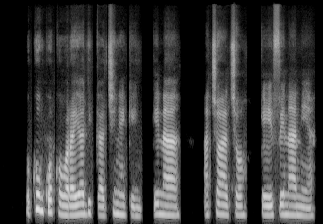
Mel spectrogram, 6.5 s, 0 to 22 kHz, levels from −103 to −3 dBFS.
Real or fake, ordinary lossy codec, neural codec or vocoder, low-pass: fake; none; autoencoder, 48 kHz, 128 numbers a frame, DAC-VAE, trained on Japanese speech; none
